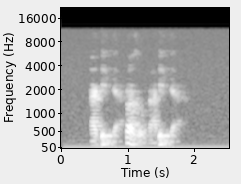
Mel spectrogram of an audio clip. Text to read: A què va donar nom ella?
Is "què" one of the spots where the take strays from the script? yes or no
yes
